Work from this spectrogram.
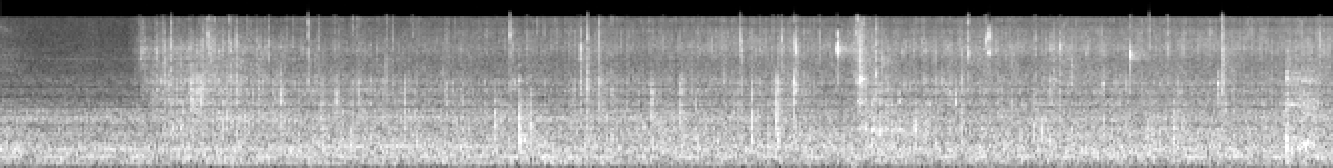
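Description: Egg bread frying in a warmed pan sizzles in a steady, crackling hiss that starts about a second in and continues evenly, close and moderately loud.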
